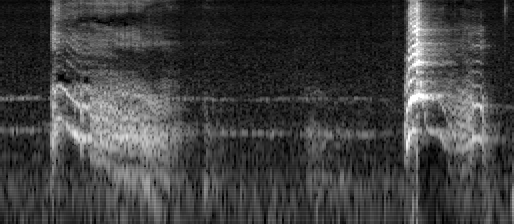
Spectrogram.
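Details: Small Havanese dog giving a drawn-out descending whine, then after a pause a sharp, loud yelp that bends down into a short wavering cry; otherwise quiet indoors.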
